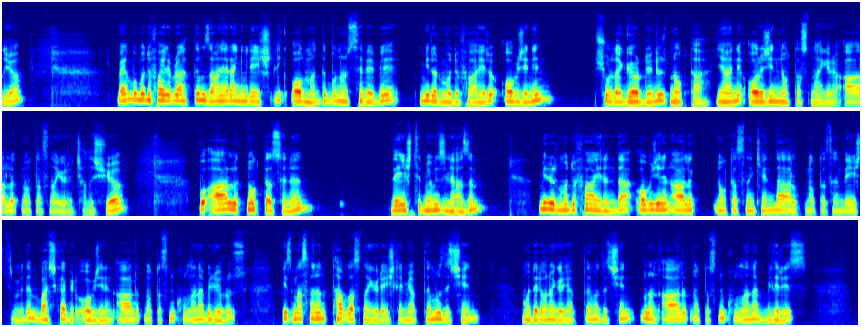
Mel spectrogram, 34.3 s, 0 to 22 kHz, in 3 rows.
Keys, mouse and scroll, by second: 0.1 middle click, 0.9-1.3 ctrl+middle drag, 8.0 scroll up 1, 8.5 shift+middle drag, 9.0 ctrl+middle click, 12.8 middle click, 13.3-13.9 ctrl+middle drag, 14.8 shift+middle drag, 17.4-17.8 scroll down 1, 26.1 click, 33.8 click.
